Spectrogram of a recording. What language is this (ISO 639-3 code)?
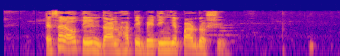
ben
